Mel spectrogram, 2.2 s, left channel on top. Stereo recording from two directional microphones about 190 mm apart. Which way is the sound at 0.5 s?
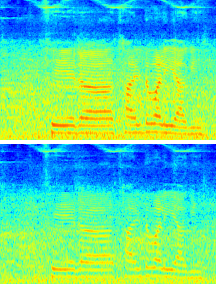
5° left (ahead or behind).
